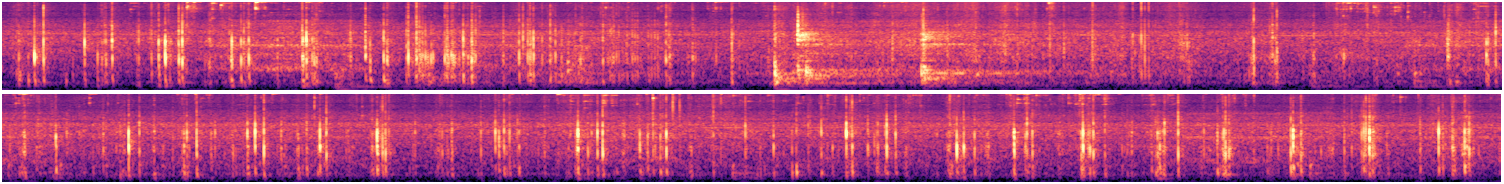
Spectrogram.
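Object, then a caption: Soft leather handbag. Long blue nails scratch across the surface of a hollow red soft-leather handbag, making a steady run of quick, dry, crackly scrapes and taps. The sound is bright and thin with almost no low end, and each short scratch dies away instantly.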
